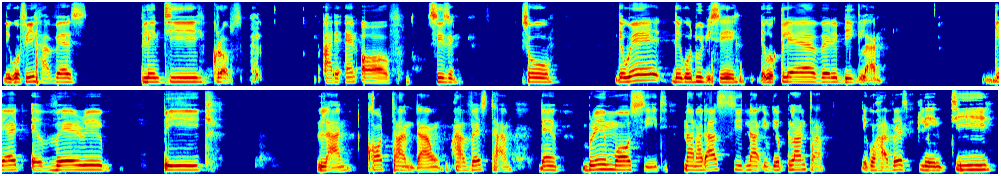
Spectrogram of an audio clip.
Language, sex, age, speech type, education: Nigerian Pidgin, male, 30-45, spontaneous, tertiary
